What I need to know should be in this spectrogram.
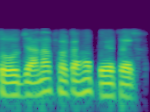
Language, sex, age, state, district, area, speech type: Hindi, male, 30-45, Uttar Pradesh, Bhadohi, rural, conversation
